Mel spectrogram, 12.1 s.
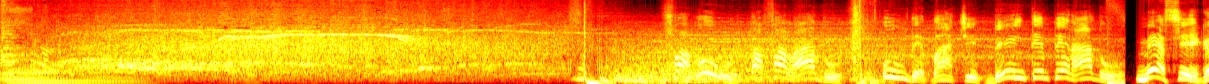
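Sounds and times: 
audience applause: 0.4s - 5.8s
speech: 6.8s - 12.0s.

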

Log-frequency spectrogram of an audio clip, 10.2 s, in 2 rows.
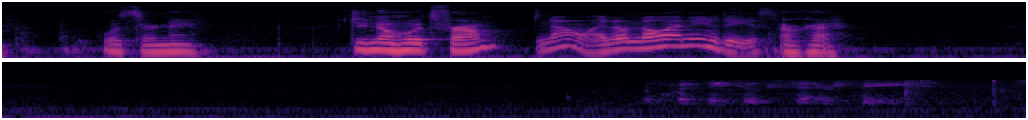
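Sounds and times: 
speech: 0.5s - 1.1s, 1.8s - 4.3s
quiet talk: 8.3s - 9.9s
narrow-band telephone audio from an accidental pocket-dial voicemail: 8.3s - 10.2s.

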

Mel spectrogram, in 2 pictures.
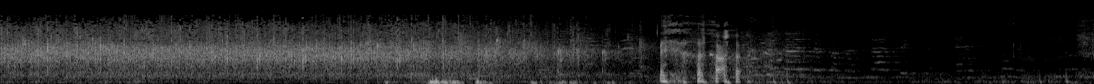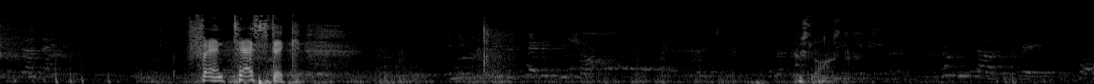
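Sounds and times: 
audience clapping: 0.0s - 7.4s
chuckles: 6.6s - 7.8s
speech: 6.6s - 7.8s, 13.0s - 14.3s.

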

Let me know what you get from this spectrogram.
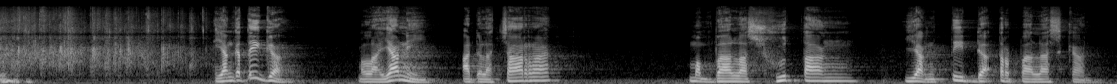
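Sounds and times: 
applause: 0.0s - 2.2s
speech: 2.2s - 3.0s, 3.6s - 5.7s, 6.9s - 11.0s.

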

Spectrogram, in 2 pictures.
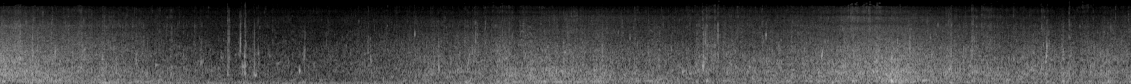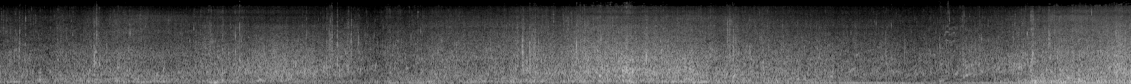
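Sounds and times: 
surf and churning water: 0.0s - 22.6s
low hum: 14.6s - 22.6s.

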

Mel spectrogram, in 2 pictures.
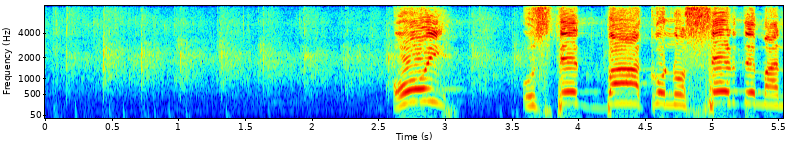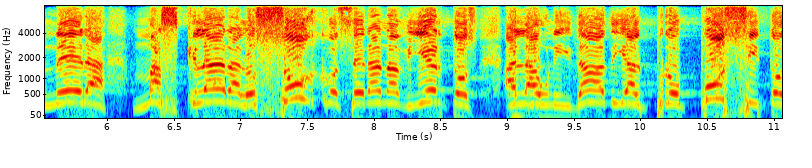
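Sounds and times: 
audience applauding: 0.0s - 4.2s
speech: 2.6s - 11.0s.

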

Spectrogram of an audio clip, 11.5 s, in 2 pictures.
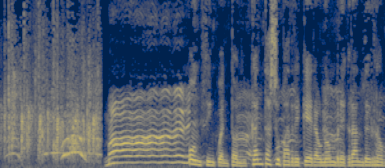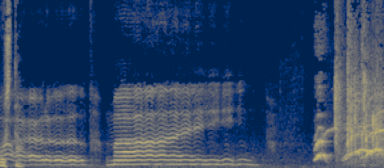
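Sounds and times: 
applause after a song: 0.0s - 1.6s, 10.8s - 11.5s
speech: 1.6s - 9.7s.

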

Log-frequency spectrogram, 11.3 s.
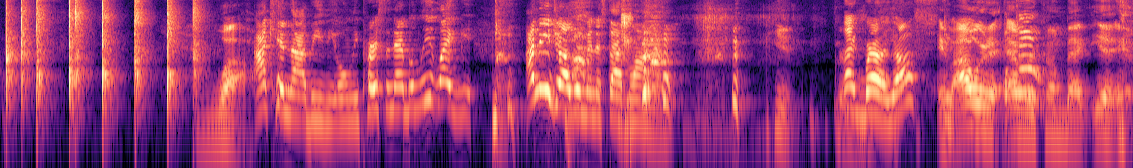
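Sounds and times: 
applause: 0.0s - 2.2s
speech: 2.0s - 11.3s.

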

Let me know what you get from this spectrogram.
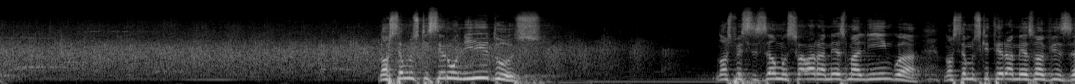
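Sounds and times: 
audience applause: 0.0s - 6.8s
speech: 3.8s - 5.5s, 7.2s - 10.7s.

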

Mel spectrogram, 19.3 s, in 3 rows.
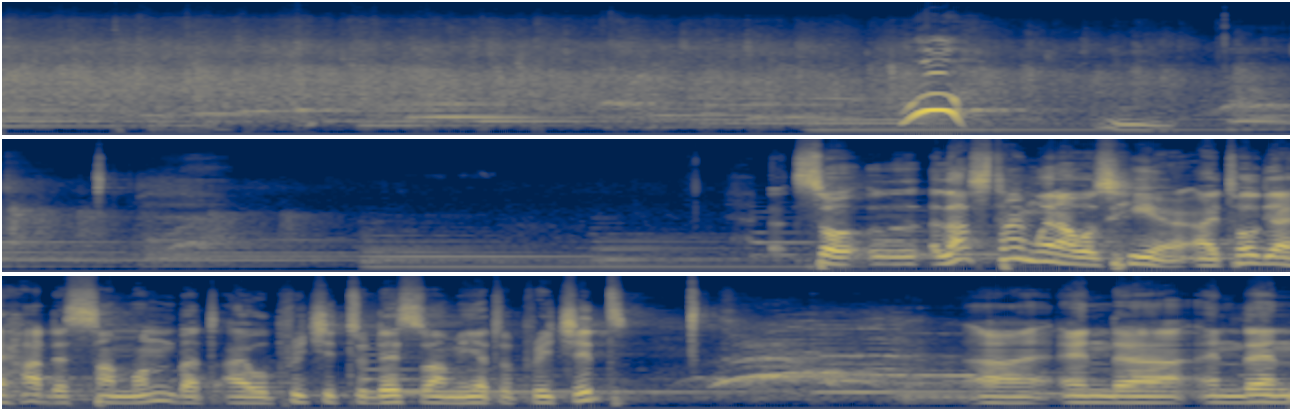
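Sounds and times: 
audience applause: 0.0s - 7.7s
speech: 10.5s - 16.1s, 17.8s - 19.3s.

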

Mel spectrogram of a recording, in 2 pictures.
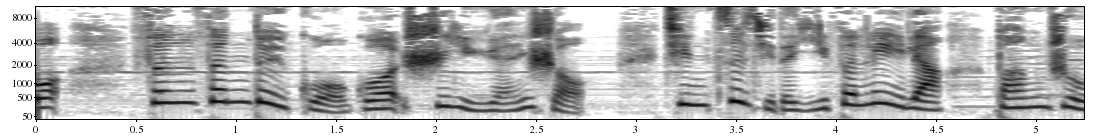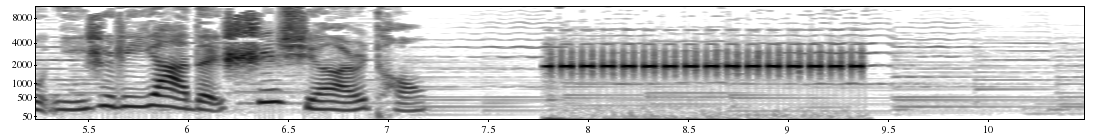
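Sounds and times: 
speech: 0.0s - 7.3s
wristwatch alarm ringing: 7.8s - 9.4s.

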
